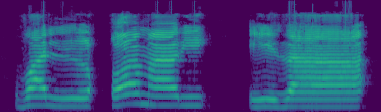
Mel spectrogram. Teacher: जाल जबान की नोक और सामने वाले दो दांतों के सिरे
